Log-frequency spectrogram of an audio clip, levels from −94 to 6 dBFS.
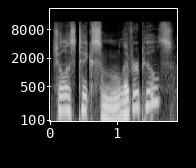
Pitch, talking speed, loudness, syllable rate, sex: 155 Hz, 190 wpm, -16 LUFS, 3.9 syllables/s, male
